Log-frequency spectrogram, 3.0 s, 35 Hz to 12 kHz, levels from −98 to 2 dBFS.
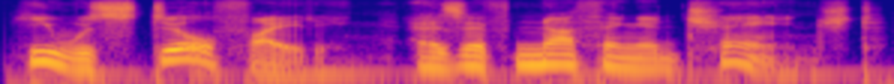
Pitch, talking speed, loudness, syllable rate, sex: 100 Hz, 180 wpm, -19 LUFS, 4.6 syllables/s, male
